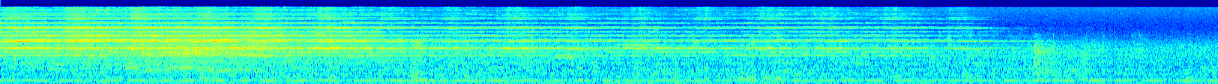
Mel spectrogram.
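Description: A long held organ chord, steady and unchanging, its upper notes fading out about thirteen seconds in while the lower notes sound on.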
